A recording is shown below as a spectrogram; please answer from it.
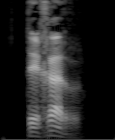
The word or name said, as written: tejar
